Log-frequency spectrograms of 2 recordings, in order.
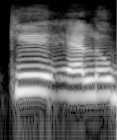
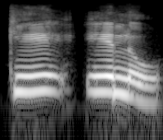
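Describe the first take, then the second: First: এলো with open ae, "ke aelo"; wrong vowel demo. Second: এলো with a pure e, "ke elo"; natural vowel. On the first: Teacher showing what we don't say, wrong vowel demo. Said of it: "আমরা কিন্তু কে এলো বলি না". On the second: Teacher showing what we do say, natural vowel. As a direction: say এলো with a close e. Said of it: "এর উচ্চারণ এর মতোই আছে". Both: Shown as a demonstration.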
